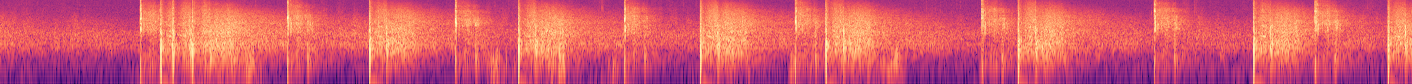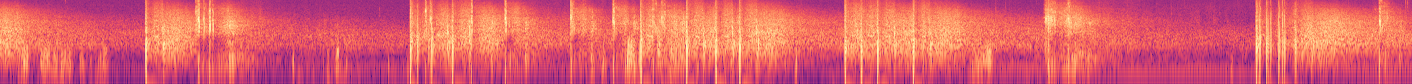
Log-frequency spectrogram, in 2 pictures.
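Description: Aerial fireworks firing in a steady sequence: a sharp bang about once a second, each with crackling and a fading tail. A denser flurry of shots comes near the end.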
